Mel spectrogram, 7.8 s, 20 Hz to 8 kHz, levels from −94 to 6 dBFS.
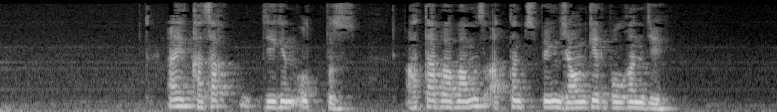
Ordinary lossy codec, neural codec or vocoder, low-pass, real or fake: MP3, 32 kbps; none; 7.2 kHz; real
